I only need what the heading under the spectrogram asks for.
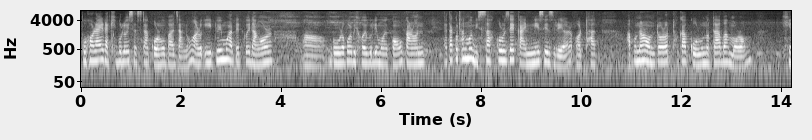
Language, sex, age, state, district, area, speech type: Assamese, female, 18-30, Assam, Nagaon, rural, spontaneous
